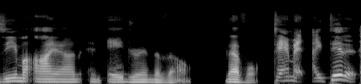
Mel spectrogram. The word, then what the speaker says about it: Neville: ion and Adrien Nel Neville damn it I did it I can't believe I did that what that can never be pronounced neille that's that's an ongoing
